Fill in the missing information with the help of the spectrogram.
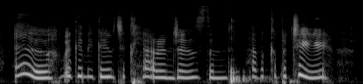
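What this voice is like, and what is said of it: Put-on posh British accent. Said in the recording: “if you speak in a British accent, you are automatically smarter, classier ... you just sound so much better ... at some point you're going to have to do a British accent ... not just me”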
